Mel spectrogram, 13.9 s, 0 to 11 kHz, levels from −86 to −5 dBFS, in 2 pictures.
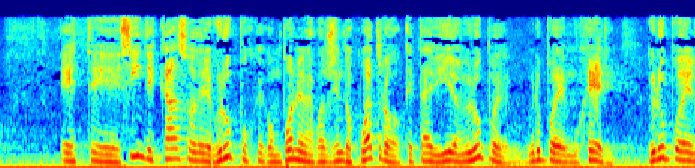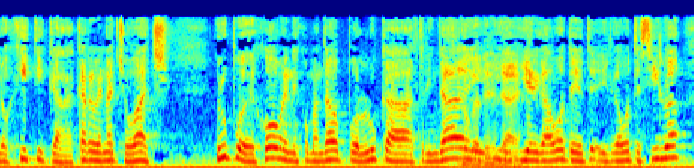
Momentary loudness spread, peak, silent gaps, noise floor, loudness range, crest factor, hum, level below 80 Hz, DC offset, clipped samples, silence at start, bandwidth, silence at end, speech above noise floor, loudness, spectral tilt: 7 LU; -4 dBFS; none; -38 dBFS; 2 LU; 14 dB; none; -40 dBFS; 6%; under 0.1%; 0 s; 8 kHz; 0 s; 20 dB; -18 LUFS; -4.5 dB/octave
